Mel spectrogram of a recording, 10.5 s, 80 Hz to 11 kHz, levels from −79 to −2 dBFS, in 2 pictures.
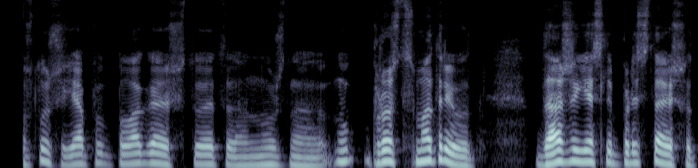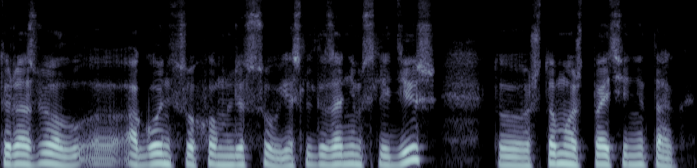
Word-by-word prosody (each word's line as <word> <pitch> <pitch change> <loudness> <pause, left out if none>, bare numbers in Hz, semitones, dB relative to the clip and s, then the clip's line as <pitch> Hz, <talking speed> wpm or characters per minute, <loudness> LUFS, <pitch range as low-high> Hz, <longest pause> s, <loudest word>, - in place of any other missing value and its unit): Ну 125 - -11
слушай, 140 -5 -5
я 140 +2 +1
п 145 +3 -10
полагаю, 145 +2 0
что 140 - -7
это 130 -3 -3
нужно 120 -2 -5
Ну, 170 +3 -4
просто 170 +2 +3
смотри, 180 0 +4
вот 120 -6 +1 0.4
даже 165 +7 +7
если 170 -1 +2
представишь, 150 0 +2
что - - -5
ты 140 - 0
развел, 130 - 0
а, - - -3
огонь 140 +3 +2
в 125 - -15
сухом 135 -1 -1
лесу, 130 -1 -2
если 115 +5 -4
ты 135 - -2
за 135 +2 +2
ним 140 -1 -1
следишь, 145 +10 -1 0.4
то 120 -3 0
что 145 +7 0
может 135 -4 +1
пойти 135 -1 +1
не 135 0 -2
так? 115 -6 -3
135 Hz, 195 wpm, -26 LUFS, 125-150 Hz, 0.4 s, даже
